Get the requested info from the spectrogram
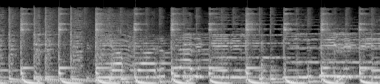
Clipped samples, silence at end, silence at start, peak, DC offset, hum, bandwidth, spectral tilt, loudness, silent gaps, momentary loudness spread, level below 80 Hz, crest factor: under 0.1%; 0 s; 0 s; 0 dBFS; under 0.1%; none; 16 kHz; -4.5 dB/octave; -10 LUFS; none; 2 LU; -16 dBFS; 10 dB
